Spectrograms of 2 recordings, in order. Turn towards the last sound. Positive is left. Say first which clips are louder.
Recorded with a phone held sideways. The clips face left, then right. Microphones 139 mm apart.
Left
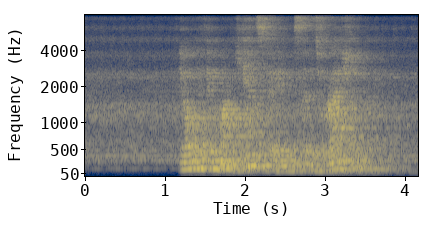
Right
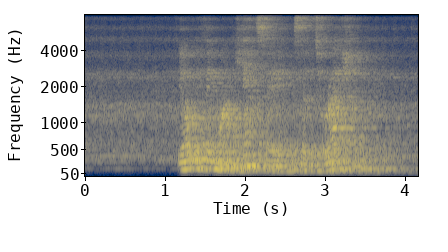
# right 3 dB
turn(degrees=-70)  # may be behind; listen again after turning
